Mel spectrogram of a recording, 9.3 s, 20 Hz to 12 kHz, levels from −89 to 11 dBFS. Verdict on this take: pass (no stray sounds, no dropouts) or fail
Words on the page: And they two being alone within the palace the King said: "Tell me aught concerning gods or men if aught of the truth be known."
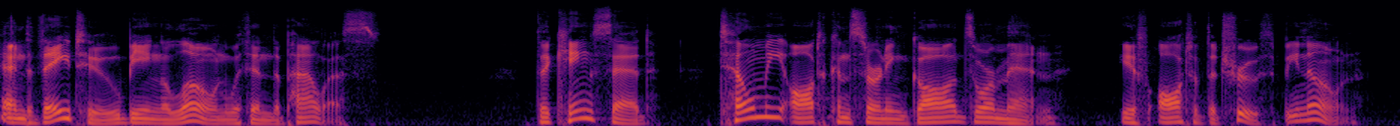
pass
